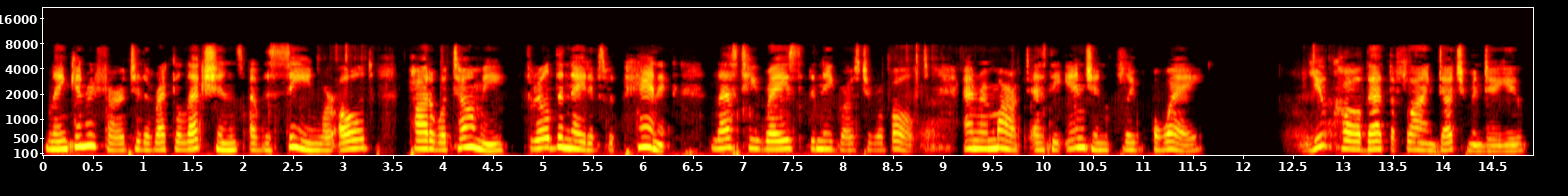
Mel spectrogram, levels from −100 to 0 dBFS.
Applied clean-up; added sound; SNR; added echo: neural mask model Resemble Enhance denoiser.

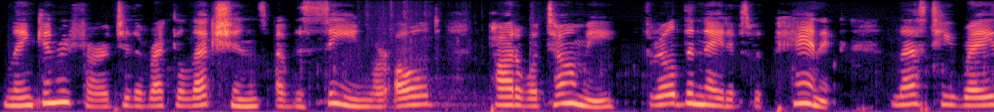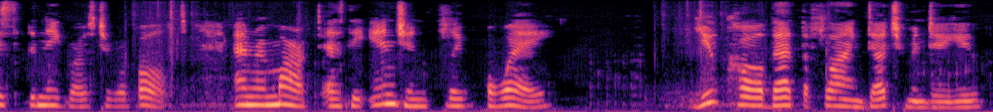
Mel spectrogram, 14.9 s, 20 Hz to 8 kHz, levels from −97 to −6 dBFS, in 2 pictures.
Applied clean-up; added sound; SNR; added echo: neural separator model SepFormer DNS4.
